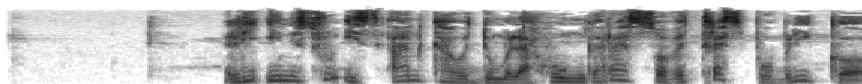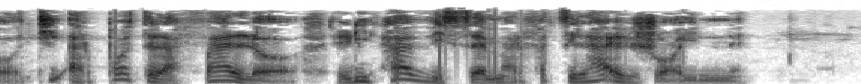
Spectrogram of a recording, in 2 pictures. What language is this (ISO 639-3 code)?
epo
